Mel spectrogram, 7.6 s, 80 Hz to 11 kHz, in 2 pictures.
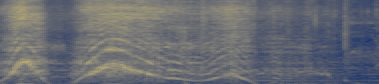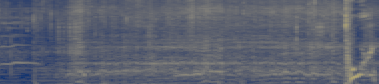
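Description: A 13 kW, 84 V electric dirt bike pulls away, its motor whine sweeping up and down in loud arcs, then settling into a steadier hum with wind noise and a rider's voice.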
